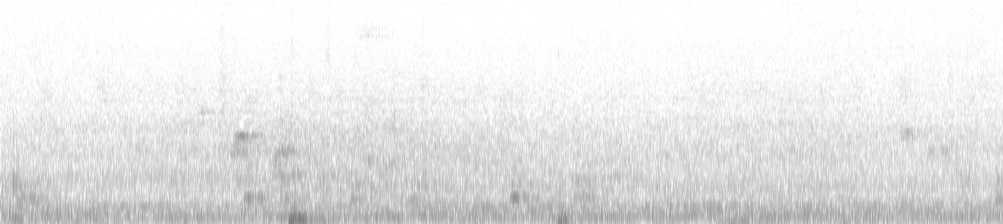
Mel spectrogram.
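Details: Persian cats cuddling, a low steady rumbling purr running throughout with faint soft rustles and a brief thump near the middle.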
